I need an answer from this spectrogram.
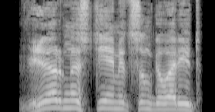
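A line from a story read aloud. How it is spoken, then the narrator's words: Booming drone. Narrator (Russian): прогудел Хрольф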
